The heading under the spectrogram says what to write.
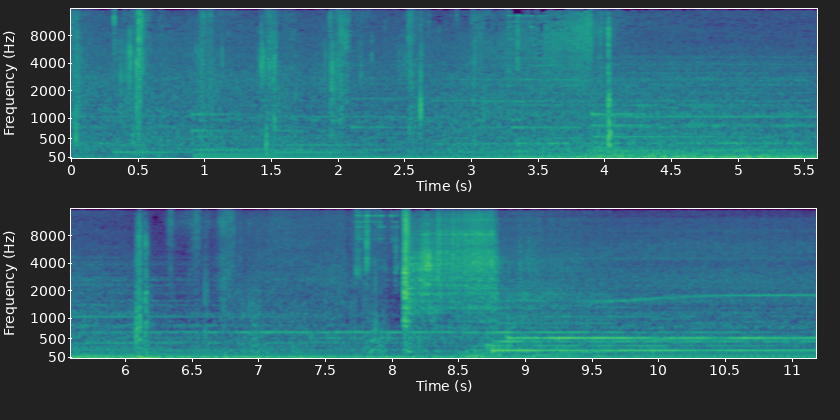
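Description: A few sharp clicks and a jangle of keys, then a car engine turns over and settles into a steady low rumble that continues, with no one speaking.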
